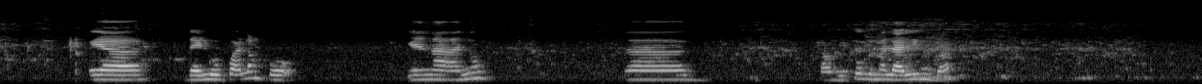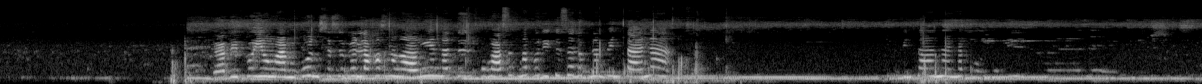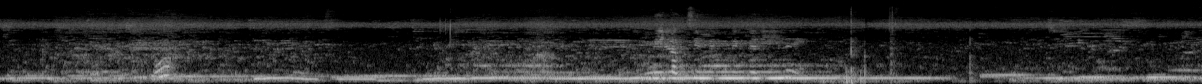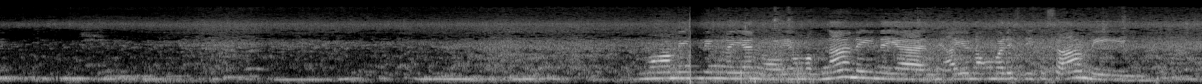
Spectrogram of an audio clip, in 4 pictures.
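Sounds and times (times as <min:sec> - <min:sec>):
heavy rain hiss: 0:13.6 - 0:48.0.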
